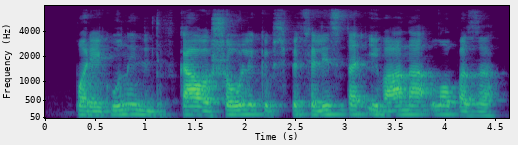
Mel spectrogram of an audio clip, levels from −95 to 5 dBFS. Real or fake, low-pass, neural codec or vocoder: real; 7.2 kHz; none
